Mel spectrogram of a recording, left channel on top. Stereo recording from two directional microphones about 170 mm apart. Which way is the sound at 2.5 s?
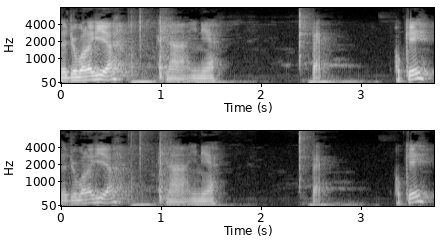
Centre (ahead or behind).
